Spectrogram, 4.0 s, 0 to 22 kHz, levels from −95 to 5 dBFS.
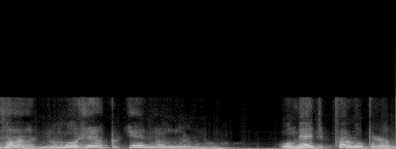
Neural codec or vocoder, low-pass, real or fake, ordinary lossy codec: codec, 16 kHz, 1 kbps, FreqCodec, smaller model; none; fake; none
